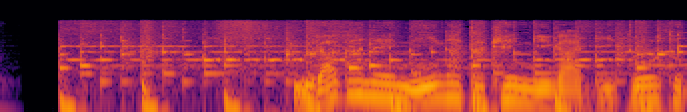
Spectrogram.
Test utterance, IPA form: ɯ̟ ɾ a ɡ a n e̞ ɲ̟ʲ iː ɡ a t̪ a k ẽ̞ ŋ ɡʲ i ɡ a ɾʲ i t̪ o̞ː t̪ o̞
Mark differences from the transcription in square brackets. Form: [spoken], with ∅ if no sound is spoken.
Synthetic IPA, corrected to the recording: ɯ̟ ɾ a ɡ a n e̞ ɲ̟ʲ iː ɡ a t̪ a k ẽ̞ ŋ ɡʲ i ɡ a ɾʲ i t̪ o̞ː t̪ o̞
